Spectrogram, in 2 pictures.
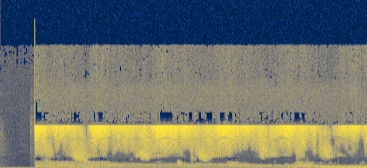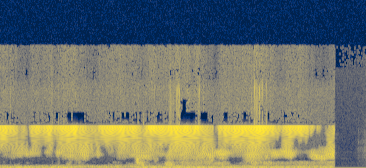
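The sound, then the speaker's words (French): Sonified plasma waves from Jupiter's magnetosphere, a magnetic bubble spanning about ten million kilometres: a dense, eerie wash of warbling, whistling tones that plays continuously for about ten seconds, shifting abruptly in texture partway through as a boundary into the magnetosphere is crossed, with no voices. “On traverse une barrière là. Voilà, en fait, une magnétosphère, c'est une sorte de bulle magnétique.”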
